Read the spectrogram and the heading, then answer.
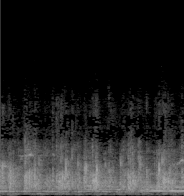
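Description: An audience claps steadily together, giving the Lord a round of applause, a dense, sustained wash of applause from many hands, with a faint held musical tone running underneath.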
